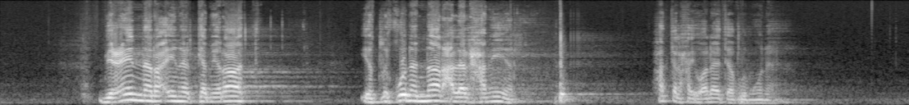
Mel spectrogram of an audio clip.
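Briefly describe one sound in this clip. An elderly man speaks earnestly into a close microphone, in short bursts with pauses.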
